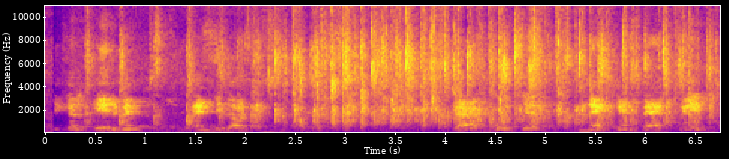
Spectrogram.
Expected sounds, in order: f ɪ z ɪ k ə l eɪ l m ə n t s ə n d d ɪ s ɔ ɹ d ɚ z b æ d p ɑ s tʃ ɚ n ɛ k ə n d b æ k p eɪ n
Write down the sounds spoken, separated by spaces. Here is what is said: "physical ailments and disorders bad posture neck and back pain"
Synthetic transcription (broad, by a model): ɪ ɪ k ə l eɪ l m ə n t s ə n d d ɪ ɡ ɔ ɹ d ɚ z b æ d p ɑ tʃ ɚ n ɛ k ə n d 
